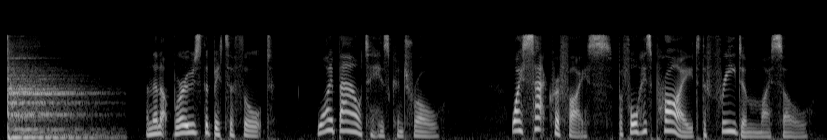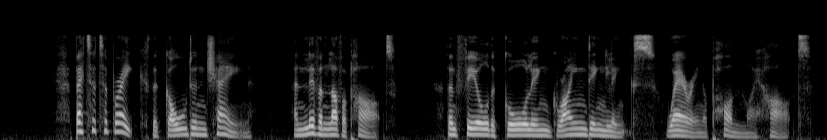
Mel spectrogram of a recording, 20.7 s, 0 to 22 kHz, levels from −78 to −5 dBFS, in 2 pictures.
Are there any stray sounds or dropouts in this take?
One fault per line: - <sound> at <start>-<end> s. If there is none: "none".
- thud at 0.1-1.6 s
